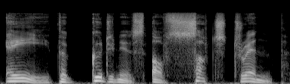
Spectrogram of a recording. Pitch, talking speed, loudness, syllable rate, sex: 110 Hz, 125 wpm, -20 LUFS, 2.8 syllables/s, male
